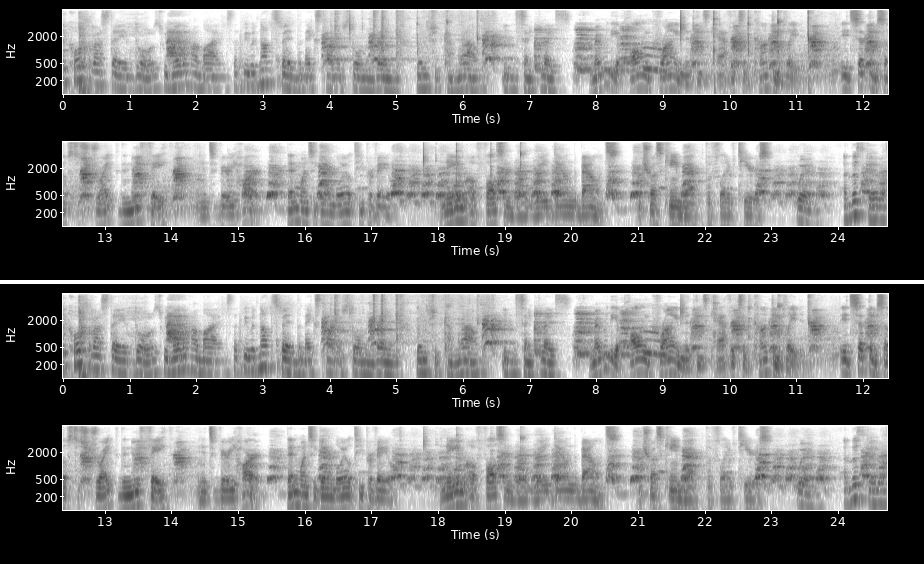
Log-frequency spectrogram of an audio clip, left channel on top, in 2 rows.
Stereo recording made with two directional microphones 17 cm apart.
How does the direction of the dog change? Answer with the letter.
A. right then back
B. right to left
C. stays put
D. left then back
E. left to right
D.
